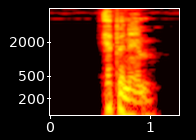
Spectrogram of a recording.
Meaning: 1. A person who gave or supposedly gave their name to a people, place, institution, etc 2. Something that is named after a person 3. A name taken from a person, a namesake toponym, term, etc
- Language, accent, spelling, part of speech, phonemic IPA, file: English, Australia, eponym, noun, /ˈɛpənɪm/, En-au-eponym.ogg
